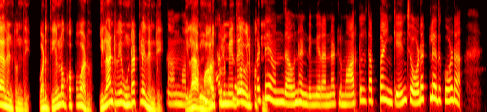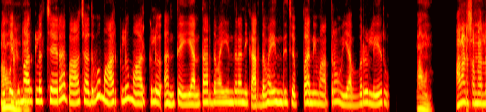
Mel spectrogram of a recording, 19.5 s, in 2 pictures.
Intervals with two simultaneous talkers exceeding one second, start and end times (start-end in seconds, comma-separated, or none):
3.8-5.4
